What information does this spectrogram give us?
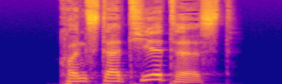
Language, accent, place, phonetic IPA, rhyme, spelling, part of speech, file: German, Germany, Berlin, [kɔnstaˈtiːɐ̯təst], -iːɐ̯təst, konstatiertest, verb, De-konstatiertest.ogg
- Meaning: inflection of konstatieren: 1. second-person singular preterite 2. second-person singular subjunctive II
